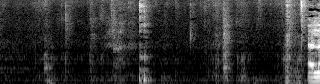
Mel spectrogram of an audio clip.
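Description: Mostly quiet, with a few soft crunches and clicks of someone chewing crunchy baked broccoli, the clearest about two seconds in.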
